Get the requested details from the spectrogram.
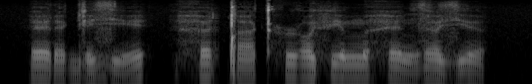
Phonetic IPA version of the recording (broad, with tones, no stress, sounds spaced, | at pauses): ɛ˧˩ ɾ ɛ˧˩ ɡ e˩˥ zʲ e˩˥ | h ɜ˧ ǃ a˩˥ kʰ ɹ ɔ˧ fʲ ɜ˧ m ə˧ h ɛ˧˩ n z ɜ˧˩ zʲ ɜ˧˩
